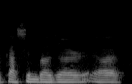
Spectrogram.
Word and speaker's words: Qasim Bazar: in the colonial text, in Kashim Bazar or Qasim Bazar in the Indic pronunciation, where Job Charnock in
